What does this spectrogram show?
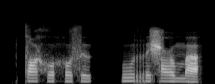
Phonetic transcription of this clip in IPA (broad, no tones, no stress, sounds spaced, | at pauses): tˤ o x o h o s ɨ | u r ɘ ʃ ʕ u m a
